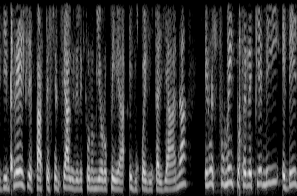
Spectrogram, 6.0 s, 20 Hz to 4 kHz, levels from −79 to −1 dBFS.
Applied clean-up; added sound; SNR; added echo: neural mask model Resemble Enhance denoiser.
